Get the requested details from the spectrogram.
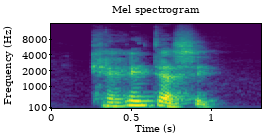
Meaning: Cretaceous period
- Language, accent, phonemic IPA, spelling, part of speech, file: French, Canada, /kʁe.ta.se/, Crétacé, proper noun, LL-Q150 (fra)-Crétacé.wav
